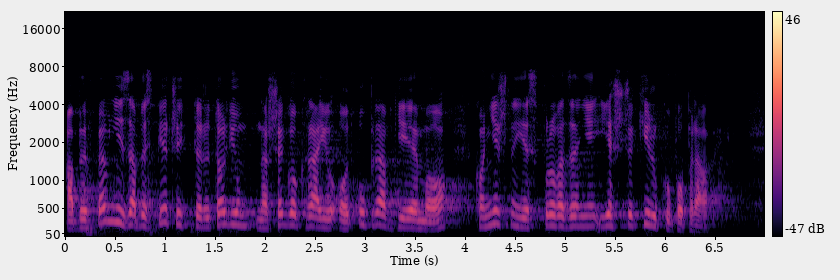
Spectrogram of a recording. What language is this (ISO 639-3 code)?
pol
